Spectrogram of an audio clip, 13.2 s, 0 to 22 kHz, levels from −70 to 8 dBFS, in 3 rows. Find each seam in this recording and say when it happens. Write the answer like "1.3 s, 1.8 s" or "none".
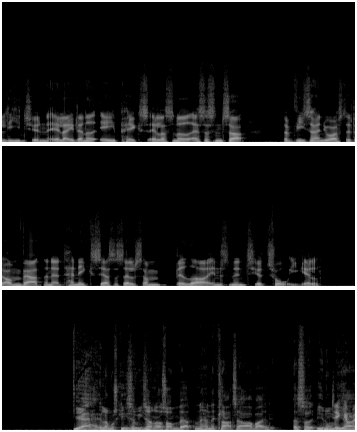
none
